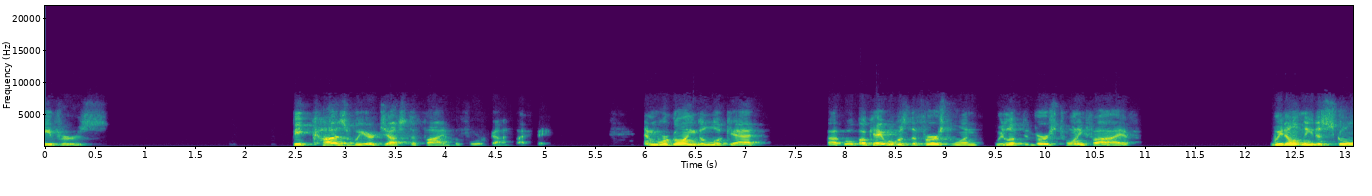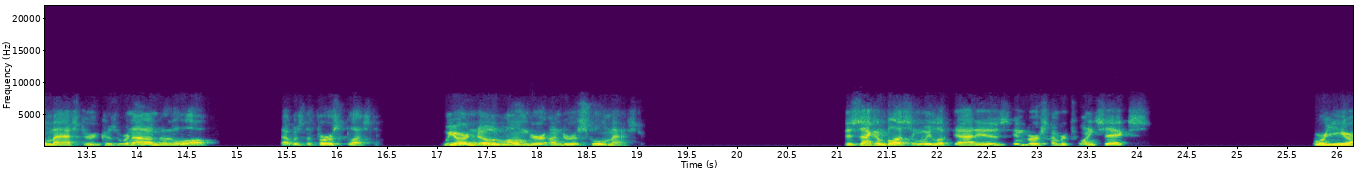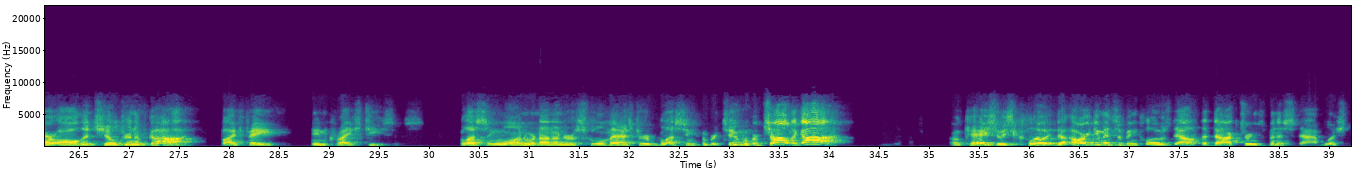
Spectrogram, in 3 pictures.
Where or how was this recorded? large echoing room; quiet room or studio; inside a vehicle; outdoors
large echoing room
